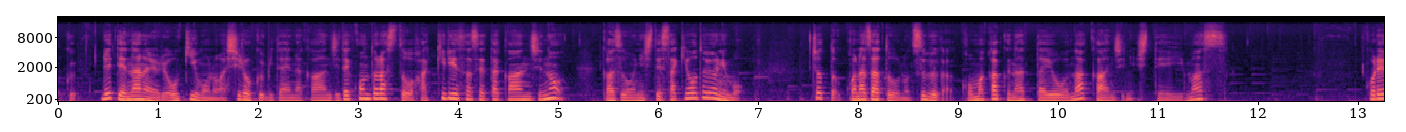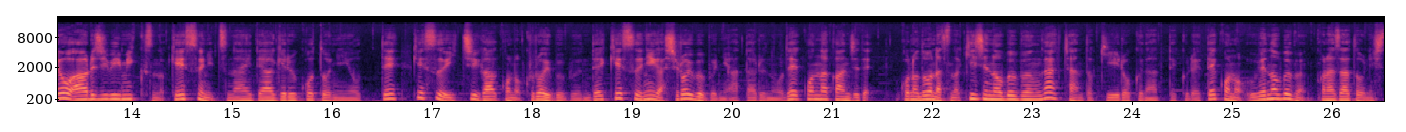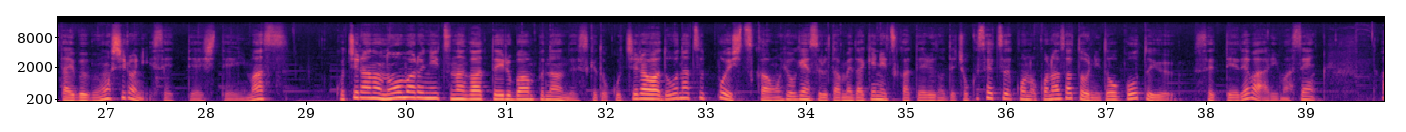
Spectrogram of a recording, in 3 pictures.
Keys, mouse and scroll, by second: 2.0 ctrl+shift+click, 2.7 ctrl+shift+click, 2.9 ctrl+shift+click, 6.0 ctrl+shift+click, 6.7 ctrl+shift+click, 12.6-13.1 scroll down 1, 14.9 ctrl+shift+click, 17.3 ctrl+shift+click, 20.3 ctrl+shift+click, 28.9 click, 28.9 m, 32.1 m, 34.0-34.8 middle drag, 37.8 scroll down 2, 38.9 middle click.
